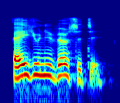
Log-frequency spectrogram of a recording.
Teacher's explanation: у слові University перша літера ю голосна але вона починається з приголосного звуку й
